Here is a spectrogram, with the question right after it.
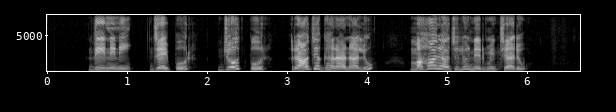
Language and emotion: Telugu, neutral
